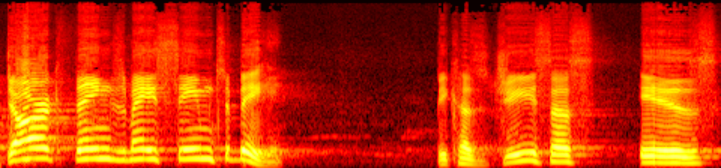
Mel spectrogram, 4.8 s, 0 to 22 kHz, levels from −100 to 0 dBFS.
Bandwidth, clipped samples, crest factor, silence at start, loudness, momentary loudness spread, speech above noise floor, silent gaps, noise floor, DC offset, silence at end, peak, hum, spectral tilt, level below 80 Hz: over 20 kHz; under 0.1%; 16 dB; 0 s; -17 LUFS; 12 LU; 44 dB; none; -61 dBFS; under 0.1%; 0.05 s; -2 dBFS; none; -4.5 dB/octave; -64 dBFS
